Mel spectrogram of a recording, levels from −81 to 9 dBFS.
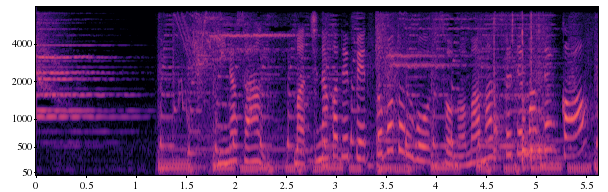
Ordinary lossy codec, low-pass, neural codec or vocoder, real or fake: none; 7.2 kHz; none; real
